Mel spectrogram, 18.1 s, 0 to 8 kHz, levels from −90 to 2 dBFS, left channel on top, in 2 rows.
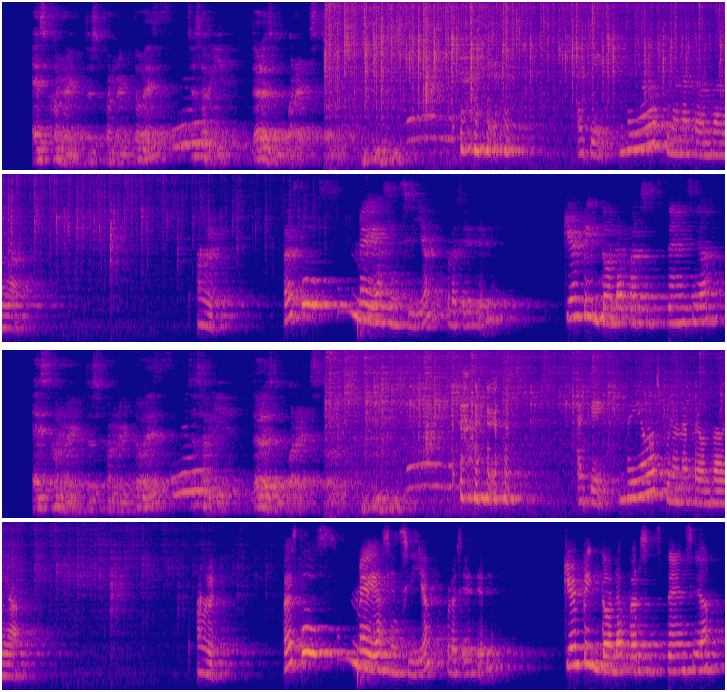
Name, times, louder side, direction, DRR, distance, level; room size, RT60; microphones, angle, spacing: voice 1, 0.4-1.9 2.3-5.0, equal, 50° left, -2 dB, 7.3 m, -44 dB
voice 2, 2.1-2.7 5.0-6.4 7.2-9.2 11.5-11.7 12.6-15.2 16.1-17.9, right 3 dB, 60° right, 6 dB, 1.7 m, -37 dB
sound 1, 4.0-12.3 12.6-13.1 13.6-13.7, left 6 dB, 65° left, 2.4 m, -44 dB
23.0 x 9.0 x 6.7 m, 1.2 s
head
